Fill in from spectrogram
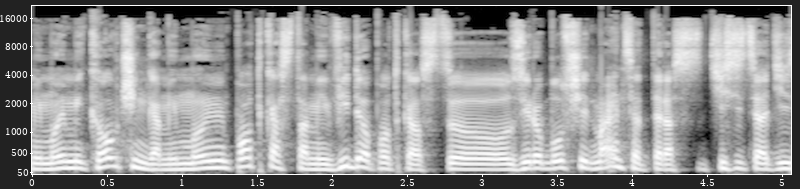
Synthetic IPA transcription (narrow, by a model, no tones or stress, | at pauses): mimɔjimikɔʊt͡ʃiŋɡamimɔjimipɔt̪kast̪amiʋid̪ɛɔpɔt̪kast̪ziɾɔbulʃid̪majnt͡sɛt̪̚ːɛɾascis̬iːt͡saci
